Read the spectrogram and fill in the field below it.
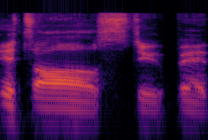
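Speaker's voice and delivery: quiet mumble under the breath, muttered aside. Retelling what the grocer said while bagging groceries: imitating someone muttering under breath. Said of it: "right under her breath".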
